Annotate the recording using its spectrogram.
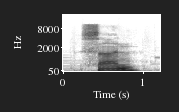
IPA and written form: sʌn (sun)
